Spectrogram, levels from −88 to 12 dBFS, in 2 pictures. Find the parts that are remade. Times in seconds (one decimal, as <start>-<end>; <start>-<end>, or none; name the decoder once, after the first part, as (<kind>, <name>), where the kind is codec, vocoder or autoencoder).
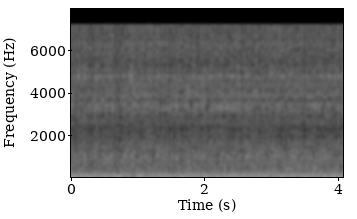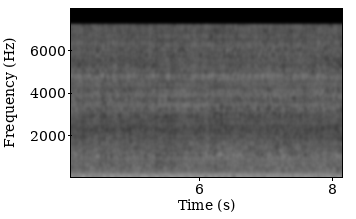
0.0-8.2 (vocoder, HiFi-GAN)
